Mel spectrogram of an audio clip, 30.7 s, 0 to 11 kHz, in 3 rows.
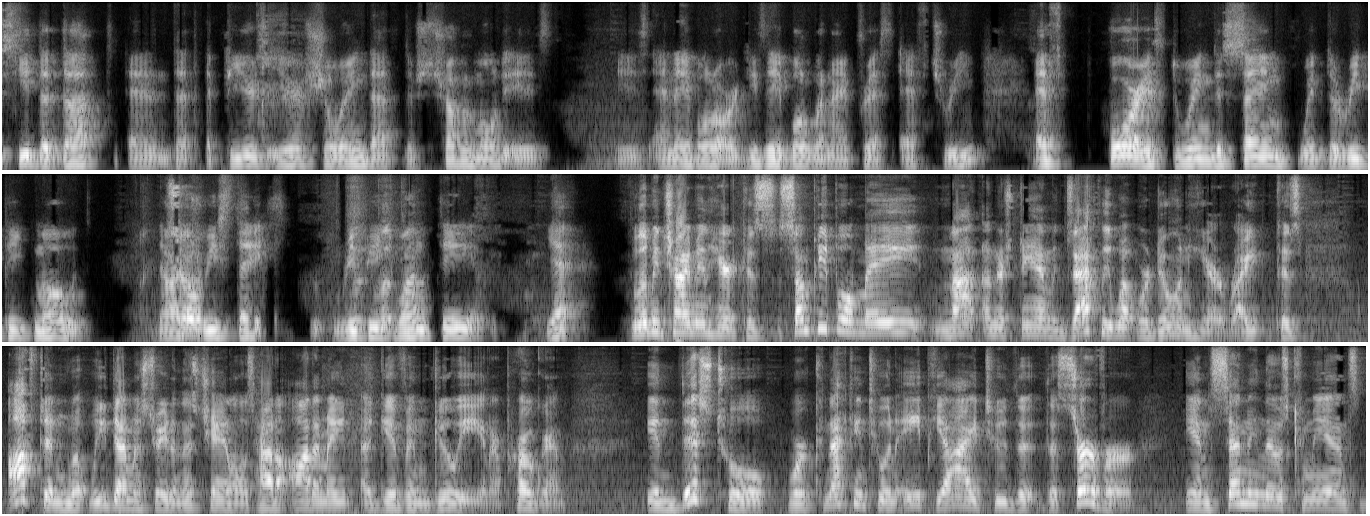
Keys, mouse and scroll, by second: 11.4 F4.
